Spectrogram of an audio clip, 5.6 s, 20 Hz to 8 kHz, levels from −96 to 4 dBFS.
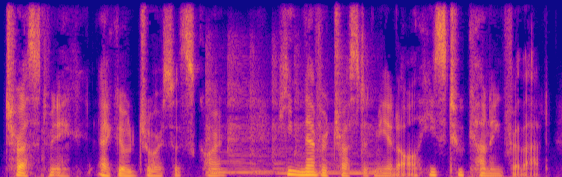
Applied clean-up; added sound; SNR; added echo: none; Electric guitar; 10 dB; none.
